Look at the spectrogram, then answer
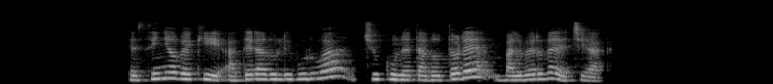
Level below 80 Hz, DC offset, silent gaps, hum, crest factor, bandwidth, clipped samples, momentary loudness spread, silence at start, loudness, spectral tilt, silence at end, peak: -80 dBFS; under 0.1%; none; none; 18 dB; 7.8 kHz; under 0.1%; 6 LU; 1.3 s; -27 LUFS; -5 dB/octave; 1.7 s; -10 dBFS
